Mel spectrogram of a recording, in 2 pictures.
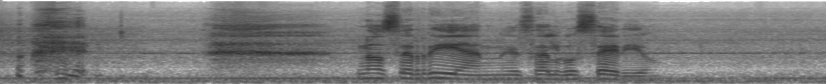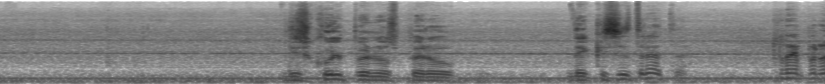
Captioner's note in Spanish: Risas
